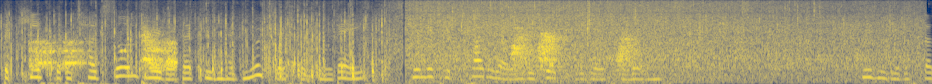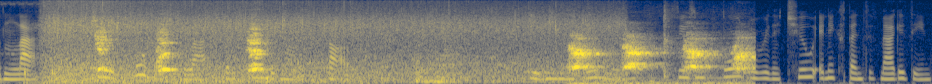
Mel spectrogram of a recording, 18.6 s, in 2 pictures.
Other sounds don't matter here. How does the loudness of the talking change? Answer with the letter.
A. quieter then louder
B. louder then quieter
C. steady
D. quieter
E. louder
D.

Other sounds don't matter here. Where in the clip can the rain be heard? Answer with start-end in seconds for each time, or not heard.
0.0-15.6.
